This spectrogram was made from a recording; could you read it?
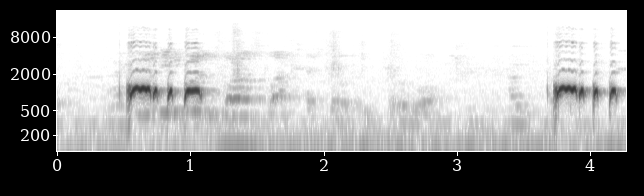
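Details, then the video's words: Local zebra dove in strong song, meant to stimulate other caged doves to sing. Two quick phrases of four bubbling coos each are separated by about two and a half seconds of faint low calls. "Perkutut lokal gacor, suara seperti ini bagus sekali untuk melatih burung perkutut cepat bunyi."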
